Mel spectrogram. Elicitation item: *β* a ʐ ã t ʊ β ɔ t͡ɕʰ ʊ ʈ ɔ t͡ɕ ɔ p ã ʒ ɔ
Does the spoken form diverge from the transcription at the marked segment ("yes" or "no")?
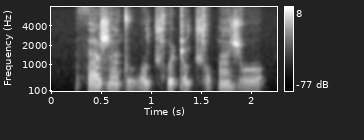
yes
